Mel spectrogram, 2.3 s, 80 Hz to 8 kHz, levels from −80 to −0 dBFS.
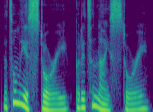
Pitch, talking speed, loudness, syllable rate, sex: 150 Hz, 235 wpm, -20 LUFS, 5.8 syllables/s, male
